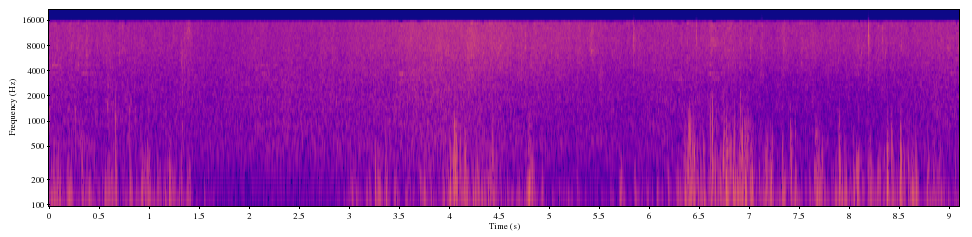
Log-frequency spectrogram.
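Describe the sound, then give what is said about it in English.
Wind blowing outdoors, gusting and buffeting the microphone in rough, uneven surges that dip briefly and then swell stronger toward the end. “It's okay, the wind wanted us to be stuck out here with it.”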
